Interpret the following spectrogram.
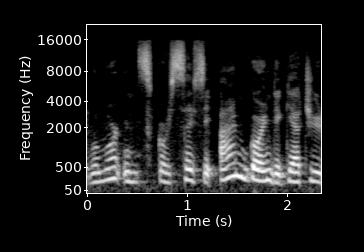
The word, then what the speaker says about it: Scorsese: Well, Morton Scorsesi, I'm going to get you to pronounce your name. Every star has pronounced it differently. I know. Scorsesei. Scorsesi.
